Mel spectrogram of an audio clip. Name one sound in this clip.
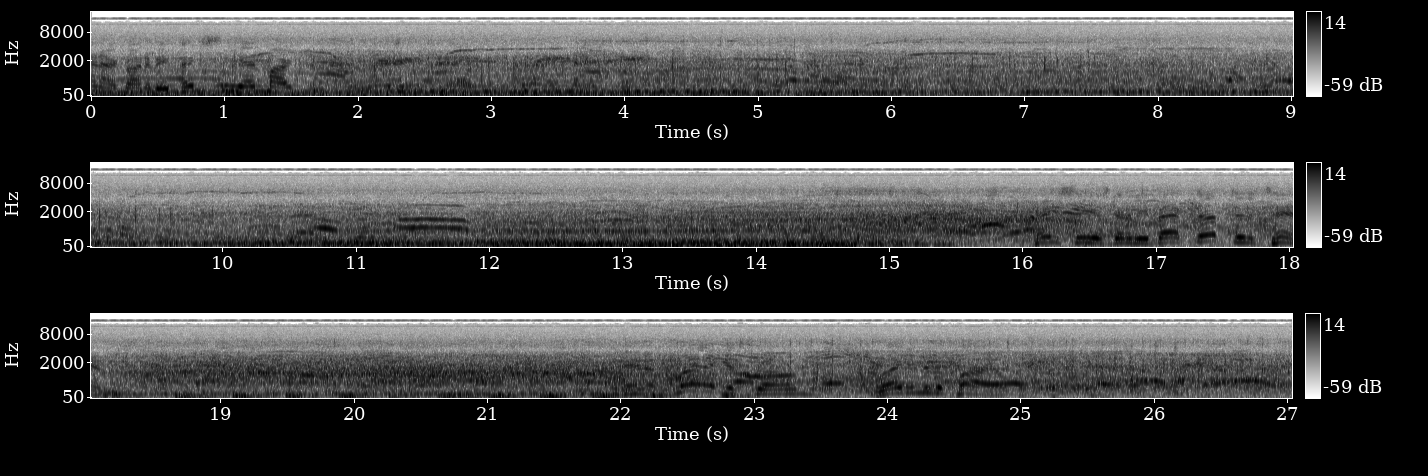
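A large crowd cheers and roars outdoors.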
